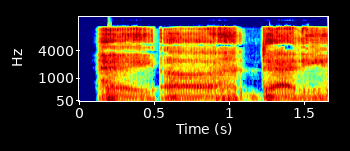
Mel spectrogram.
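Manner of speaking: super deep, very low bass voice. Father imitating his son, in a super bassy voice. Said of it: "my son with his super bassy voice".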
